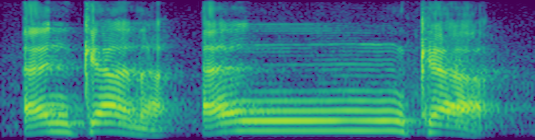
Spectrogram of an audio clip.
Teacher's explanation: لاحظوا في القاف والكاف ليس هناك شيء من الفم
